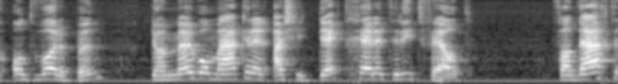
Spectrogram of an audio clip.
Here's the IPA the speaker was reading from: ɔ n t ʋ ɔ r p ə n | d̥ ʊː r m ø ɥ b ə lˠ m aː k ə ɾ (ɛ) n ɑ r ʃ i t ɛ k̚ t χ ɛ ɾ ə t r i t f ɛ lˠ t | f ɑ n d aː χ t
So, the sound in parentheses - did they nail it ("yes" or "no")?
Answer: yes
